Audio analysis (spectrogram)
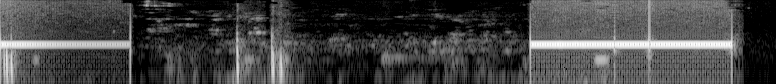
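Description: Two long, loud bursts of a steady, mid-pitched telephone ringing tone while a call is being connected to a tax relief line, separated by a few seconds of quiet, with faint clicks and shuffling in the gap and no speech.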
